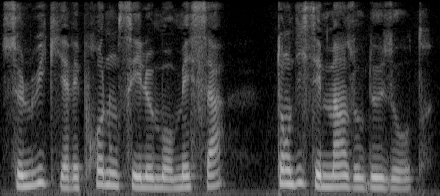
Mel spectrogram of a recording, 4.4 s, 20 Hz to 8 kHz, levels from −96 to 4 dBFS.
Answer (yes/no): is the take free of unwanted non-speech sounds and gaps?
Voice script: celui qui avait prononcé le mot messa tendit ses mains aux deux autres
yes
